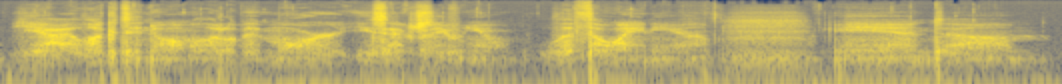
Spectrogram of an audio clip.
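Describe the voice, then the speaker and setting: An ASMR host speaks entirely in a breathy, unvoiced whisper with a bright, hissy edge. The delivery is casual and conversational, halting now and then like unscripted chat to viewers. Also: no room sound. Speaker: video host.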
